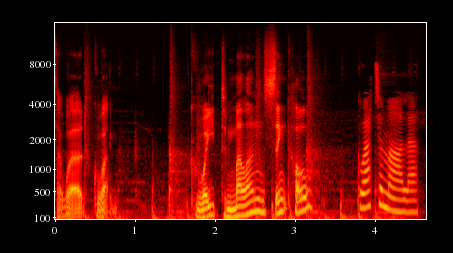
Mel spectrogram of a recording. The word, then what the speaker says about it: Guatemala: I have no idea how to pronounce that word. Guatemalan sinkhole? Guatemala.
